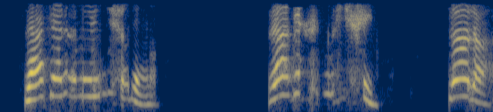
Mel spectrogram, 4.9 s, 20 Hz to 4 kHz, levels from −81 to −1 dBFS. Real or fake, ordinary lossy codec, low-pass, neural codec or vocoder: fake; MP3, 32 kbps; 3.6 kHz; codec, 16 kHz in and 24 kHz out, 1.1 kbps, FireRedTTS-2 codec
